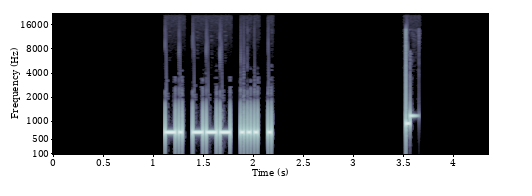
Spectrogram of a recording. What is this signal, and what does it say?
Morse code, heard as a keyed tone, about 34 wpm, 700 Hz. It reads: NOSE
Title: Top 1501-1750 Words 35wpm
